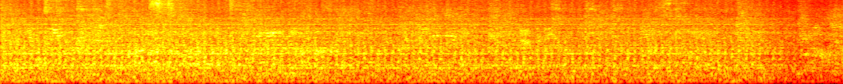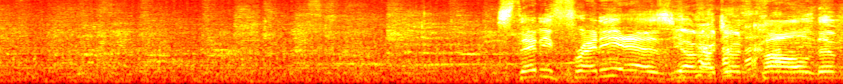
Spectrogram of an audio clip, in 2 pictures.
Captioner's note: laughter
